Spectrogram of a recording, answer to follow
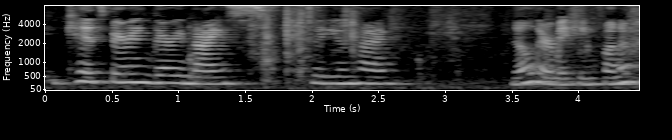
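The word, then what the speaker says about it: Unhei: "Yunai," said the girl. "One?" the girl asked, scrunching up her face. Oni? Some kids chanted. No. It's spelled U-N-H-E-I. It's pronounced Yoon-hai.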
